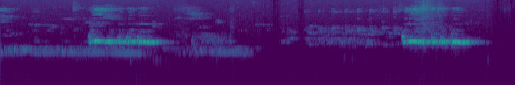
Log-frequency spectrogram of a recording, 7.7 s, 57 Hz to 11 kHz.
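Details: A cemani zebra dove (perkutut), a live recording rather than an MP3, coos in two rounds: a low, steady hum leaping into a brighter, purring trill, with a short pause between.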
